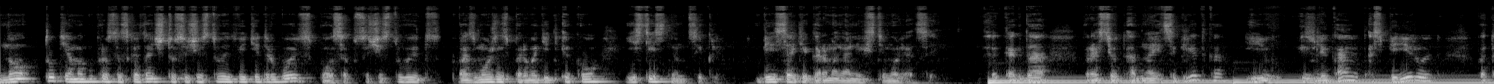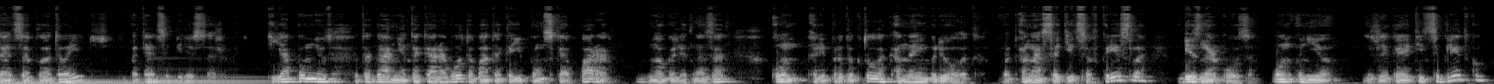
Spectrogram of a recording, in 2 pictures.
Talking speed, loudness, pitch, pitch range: 130 wpm, -21 LUFS, 95 Hz, 85-115 Hz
